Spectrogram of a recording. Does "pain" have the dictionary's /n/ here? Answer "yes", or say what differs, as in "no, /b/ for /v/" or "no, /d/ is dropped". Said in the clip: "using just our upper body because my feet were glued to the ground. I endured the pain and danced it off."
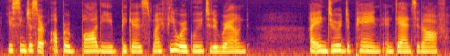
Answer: yes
